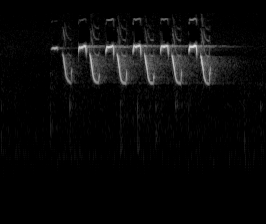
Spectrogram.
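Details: Series of crisp, high marsh tit notes, roughly seven in quick succession, each a steep downward slur, clear and isolated with a quiet background.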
